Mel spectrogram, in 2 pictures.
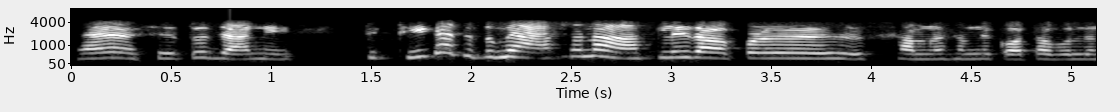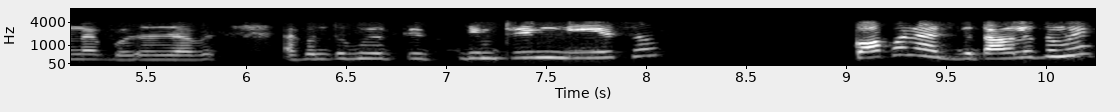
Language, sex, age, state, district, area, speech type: Bengali, female, 18-30, West Bengal, South 24 Parganas, urban, conversation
